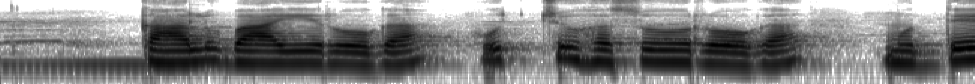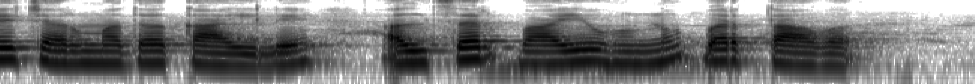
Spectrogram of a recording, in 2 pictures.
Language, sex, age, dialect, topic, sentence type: Kannada, female, 31-35, Central, agriculture, statement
